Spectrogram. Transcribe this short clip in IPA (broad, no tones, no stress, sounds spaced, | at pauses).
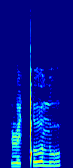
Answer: ɭ e ǃ ɤ n u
